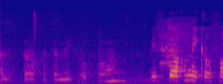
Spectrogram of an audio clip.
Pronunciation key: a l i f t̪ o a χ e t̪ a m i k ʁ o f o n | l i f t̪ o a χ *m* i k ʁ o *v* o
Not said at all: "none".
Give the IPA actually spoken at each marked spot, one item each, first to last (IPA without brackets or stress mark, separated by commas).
m, f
